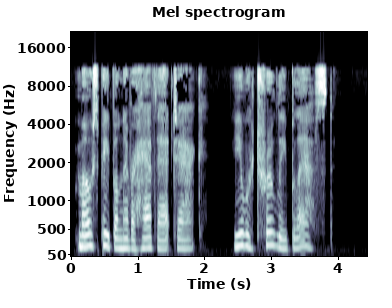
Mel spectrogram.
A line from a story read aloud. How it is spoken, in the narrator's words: Jenna said quietly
